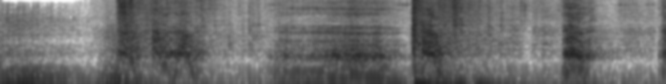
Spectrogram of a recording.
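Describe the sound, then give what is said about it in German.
Guard dogs bark aggressively in loud, harsh bursts at irregular intervals, with throaty growling between barks, over a steady low engine rumble, at the end of the Escape refugee-experience tour in a truck container at Vienna's Museumsquartier. “Laute Befehle von Schleppern, Motorengeräusche, anschlagende Wachhunde.”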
